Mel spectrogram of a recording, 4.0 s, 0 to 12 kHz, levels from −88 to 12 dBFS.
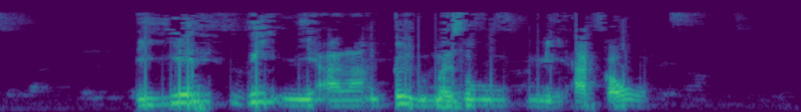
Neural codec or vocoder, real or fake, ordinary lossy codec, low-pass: none; real; MP3, 32 kbps; 10.8 kHz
